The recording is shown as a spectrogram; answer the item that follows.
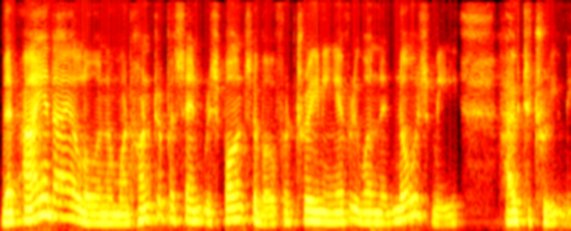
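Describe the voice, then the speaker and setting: A man with a medium-pitched, somewhat breathy voice is speaking. His pace is fairly quick and his intonation lively. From Scotland. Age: 70s. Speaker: leadership coach, industrial psychologist. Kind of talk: talk on leadership. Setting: video call.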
